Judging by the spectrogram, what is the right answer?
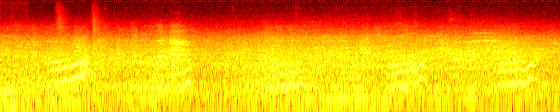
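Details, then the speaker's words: IMCI training example of a child with cough and difficult breathing: harsh, high-pitched noise on each breath in; inspiratory stridor, a sign of a narrowed upper airway. "this child has a harsh noise on breathing in this child has stridor"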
